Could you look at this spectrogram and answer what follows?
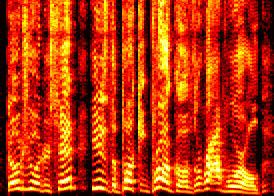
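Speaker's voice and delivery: high, loud, hammed-up explaining; frantic exposition guy. Guy getting kicked around while explaining, frantic and high. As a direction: imitate an exposition character shouting through a beating. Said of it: "this guy just gives us exposition".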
